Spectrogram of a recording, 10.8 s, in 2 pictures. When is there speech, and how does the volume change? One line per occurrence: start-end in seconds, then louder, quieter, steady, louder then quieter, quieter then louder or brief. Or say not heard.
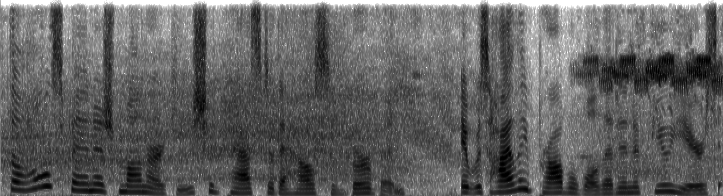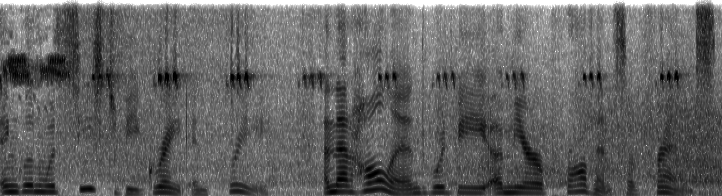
0.1-10.7 steady.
